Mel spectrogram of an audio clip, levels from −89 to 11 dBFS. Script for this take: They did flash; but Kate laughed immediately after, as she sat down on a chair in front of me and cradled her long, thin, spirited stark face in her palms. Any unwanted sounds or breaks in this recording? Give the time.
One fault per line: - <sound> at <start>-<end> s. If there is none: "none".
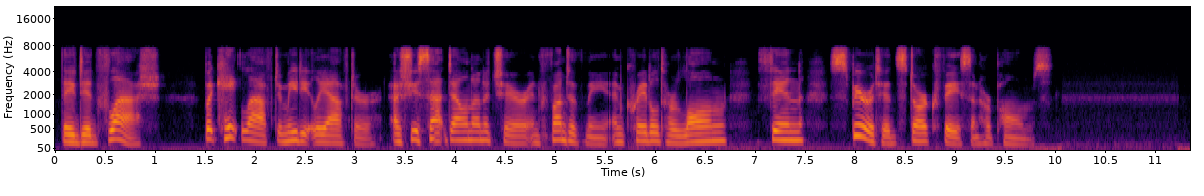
none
